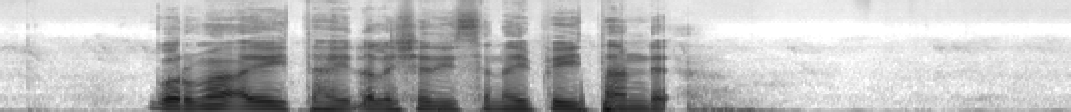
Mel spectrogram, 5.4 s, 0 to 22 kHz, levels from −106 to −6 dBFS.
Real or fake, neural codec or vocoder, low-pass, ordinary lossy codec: fake; vocoder, 44.1 kHz, 128 mel bands, Pupu-Vocoder; none; none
